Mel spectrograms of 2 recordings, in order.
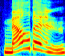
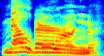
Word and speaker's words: Melbourne: the first one it starts with an M Melbourne Melbourne I'm going to spell that for those of you who are not in Australia it's m e l b o u r n e many of us might have pronounced it as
